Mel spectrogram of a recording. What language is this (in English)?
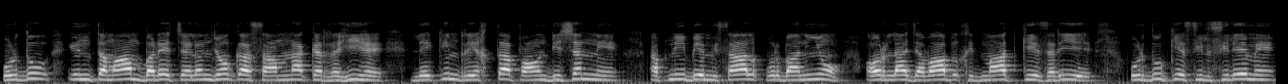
Urdu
